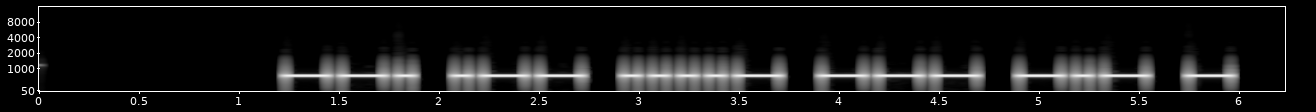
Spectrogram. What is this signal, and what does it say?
Morse code, heard as a keyed tone, about 17 wpm, 700 Hz. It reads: GW4OKT
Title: Call Signs Repeated 2x - 17wpm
